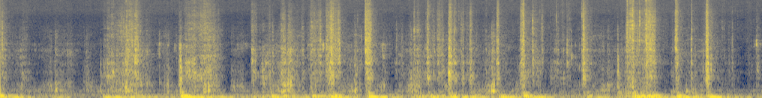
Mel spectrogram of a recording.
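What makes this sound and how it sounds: Fingertips and nails scratch and dig into a large, flat, solid slab of frosty frozen ice, thicker than expected, that fills a white plastic tray. Irregular bursts of gritty scraping and crunching with bright, crackly edges sit over a steady low rumble. The ice surface is gradually broken up.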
